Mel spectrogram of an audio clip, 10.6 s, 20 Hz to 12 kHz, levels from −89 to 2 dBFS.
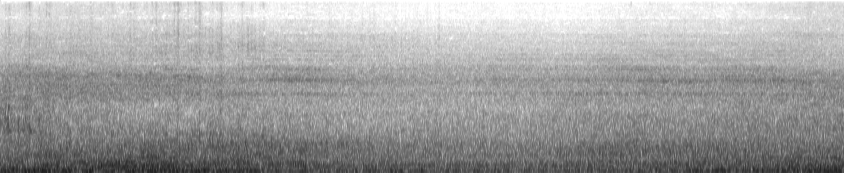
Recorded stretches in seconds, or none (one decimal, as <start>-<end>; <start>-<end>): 0.0-8.2; 9.6-10.6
